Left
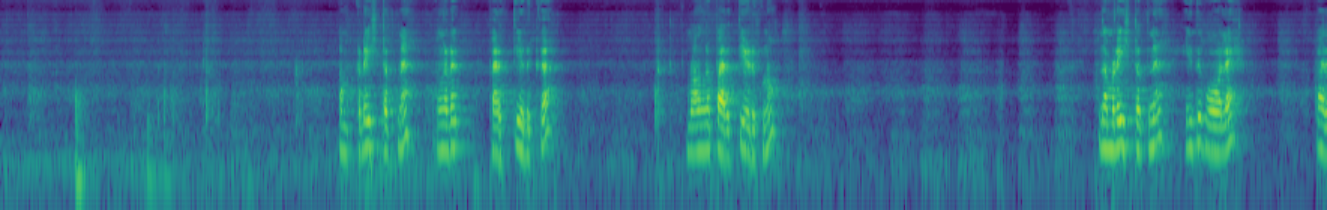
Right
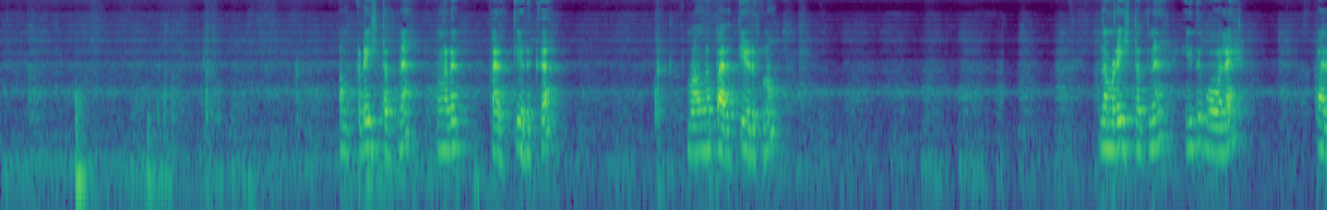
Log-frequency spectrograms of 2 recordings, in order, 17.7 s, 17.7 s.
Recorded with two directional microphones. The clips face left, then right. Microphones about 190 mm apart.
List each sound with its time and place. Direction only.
4.5 s speech: 35° left (ahead or behind)
9.1 s speech: 30° left (ahead or behind)
14.7 s speech: 40° left (ahead or behind)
